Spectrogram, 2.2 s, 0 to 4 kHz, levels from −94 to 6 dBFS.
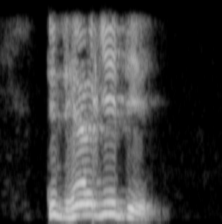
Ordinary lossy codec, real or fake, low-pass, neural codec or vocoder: AAC, 24 kbps; real; 3.6 kHz; none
